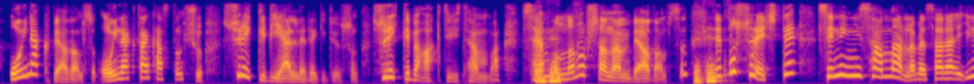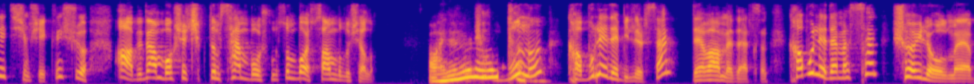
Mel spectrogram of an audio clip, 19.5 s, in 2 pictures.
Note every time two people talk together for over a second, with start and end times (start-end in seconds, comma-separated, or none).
none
